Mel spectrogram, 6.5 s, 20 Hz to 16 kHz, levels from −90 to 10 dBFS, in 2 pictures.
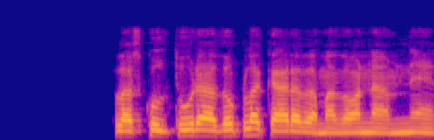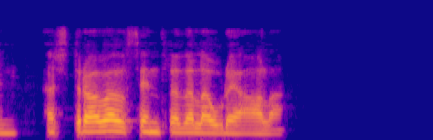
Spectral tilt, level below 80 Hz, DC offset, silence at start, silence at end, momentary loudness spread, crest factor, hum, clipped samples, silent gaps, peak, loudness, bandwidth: -6.5 dB/octave; -66 dBFS; under 0.1%; 0.85 s; 1.15 s; 12 LU; 14 dB; none; under 0.1%; none; -2 dBFS; -15 LUFS; 7.6 kHz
